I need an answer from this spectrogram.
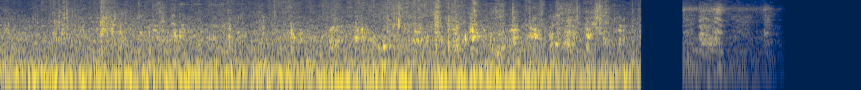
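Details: American Bully dog panting: quick breathy huffs at about four per second, steady for three seconds against a rough background hiss, then a sudden cut to silence with a short faint fragment.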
